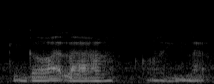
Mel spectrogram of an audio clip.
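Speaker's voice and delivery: hushed, breathy aside; whisper. Real, not acted. Whispering a doubtful aside to her viewers. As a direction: drop to a whisper as if sharing a secret. Aside questioning God's honesty.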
